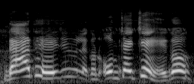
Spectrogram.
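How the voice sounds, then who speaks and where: A woman's voice: sits high, lively intonation, fairly quick. A woman in comedic banter, teasing and accusing her friend in a gossipy way. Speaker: village woman in comedy skit.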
